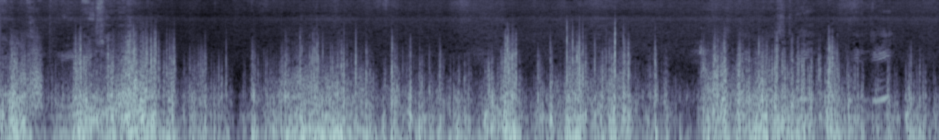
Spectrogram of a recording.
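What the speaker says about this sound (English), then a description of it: "Windy." Strong wind blowing outdoors buffets the microphone in loud, sustained gusts with rumbling low roar that rises and falls throughout, dominating the scene.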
